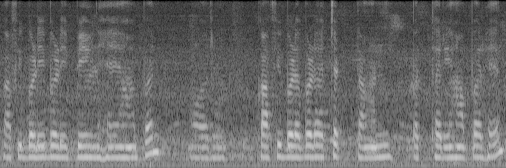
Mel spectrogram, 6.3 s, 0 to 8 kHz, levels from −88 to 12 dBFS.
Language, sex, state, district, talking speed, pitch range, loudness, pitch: Hindi, female, Chhattisgarh, Raipur, 150 wpm, 190-205 Hz, -15 LUFS, 195 Hz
